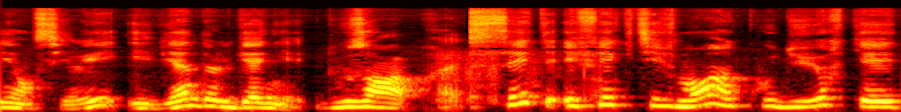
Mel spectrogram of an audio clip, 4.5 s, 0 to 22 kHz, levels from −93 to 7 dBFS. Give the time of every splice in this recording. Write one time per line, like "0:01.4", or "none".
0:02.4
